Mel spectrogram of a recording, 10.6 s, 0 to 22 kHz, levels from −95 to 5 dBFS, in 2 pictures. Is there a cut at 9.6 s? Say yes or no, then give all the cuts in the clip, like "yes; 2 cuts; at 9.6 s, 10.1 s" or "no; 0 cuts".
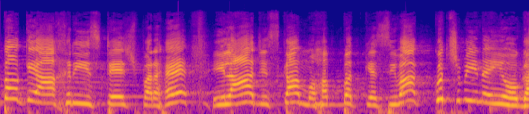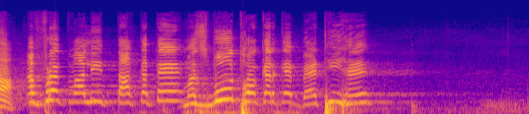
no; 2 cuts; at 5.6 s, 7.1 s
